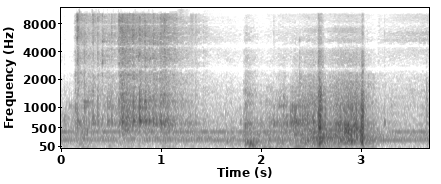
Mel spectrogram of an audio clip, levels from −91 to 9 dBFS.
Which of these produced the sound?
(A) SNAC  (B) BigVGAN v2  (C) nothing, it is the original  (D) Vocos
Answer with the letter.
C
